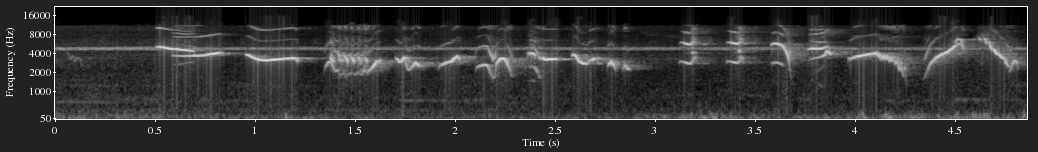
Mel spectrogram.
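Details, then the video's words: Oriental magpie-robin in full morning song, a dense, fast series of varied whistled and buzzy notes, many sharply rising or falling, nearly continuous for almost five seconds over a steady high whine. "Chích choè than hót sáng"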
